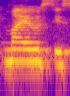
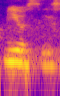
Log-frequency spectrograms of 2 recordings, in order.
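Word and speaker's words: miosis: আই মায়োসিস হবে, নট মিওসিস। খেয়াল রেখো, বানানটাও দেখো, উচ্চারণটাও দেখো। মিওসিস কিন্তু সেল ডিভিশন ই দিয়ে, আর মায়োসিস মানে হচ্ছে গিয়ে পিপল সাইজটা ছোট হয়ে যাওয়া।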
